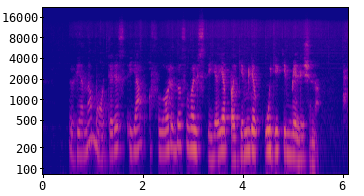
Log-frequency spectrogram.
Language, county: Lithuanian, Vilnius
